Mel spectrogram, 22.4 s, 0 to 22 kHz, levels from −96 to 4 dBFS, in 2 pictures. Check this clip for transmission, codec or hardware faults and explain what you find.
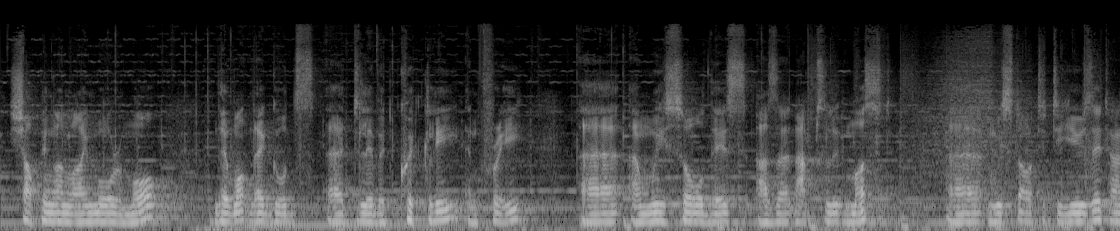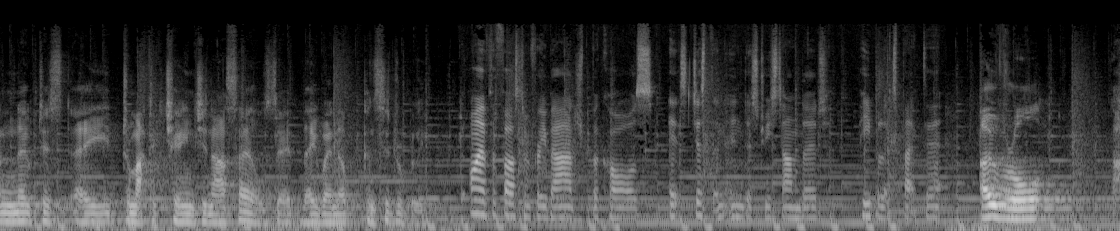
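Nothing stood out on listening to this clip.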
